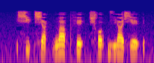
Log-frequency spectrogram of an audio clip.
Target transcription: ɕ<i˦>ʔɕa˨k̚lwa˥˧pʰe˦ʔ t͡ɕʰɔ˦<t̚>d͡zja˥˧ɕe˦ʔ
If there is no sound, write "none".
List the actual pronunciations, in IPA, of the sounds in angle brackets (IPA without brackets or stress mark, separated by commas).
i˦, t̚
